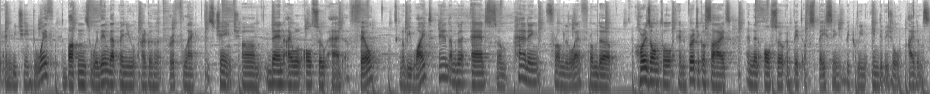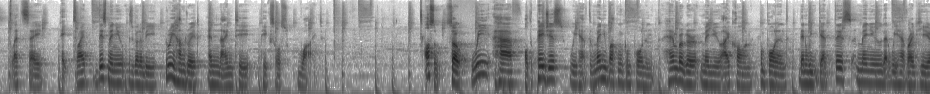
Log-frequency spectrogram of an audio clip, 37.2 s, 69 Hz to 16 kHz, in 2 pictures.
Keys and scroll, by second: 9.2 shift+Up, 9.8 shift+Up, 9.9 shift+Up, 10.4 Left, 15.5 Up, 15.7 Up, 15.8 Up, 16.0 Up, 17.1 Up, 17.3 Up, 17.7 Up, 18.2 shift+Up, 18.8 Left, 24.4-25.5 typing.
